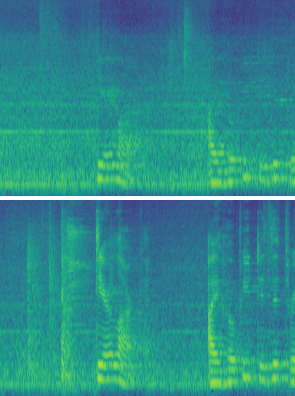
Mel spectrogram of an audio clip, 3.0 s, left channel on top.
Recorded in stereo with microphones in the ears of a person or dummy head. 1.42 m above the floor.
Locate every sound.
1.0 s a woman speaking: 70° right (ahead or behind), 1.3 m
